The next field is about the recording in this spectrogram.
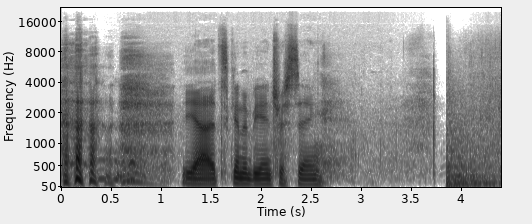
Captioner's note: laughing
